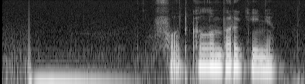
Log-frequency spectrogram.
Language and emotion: Russian, neutral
